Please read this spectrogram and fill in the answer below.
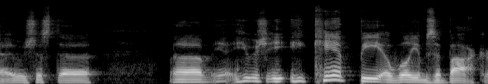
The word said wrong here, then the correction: Zabka: Zabka or whatever.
